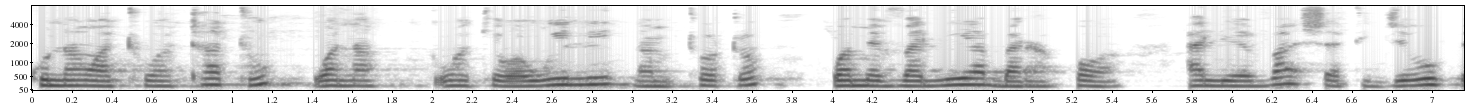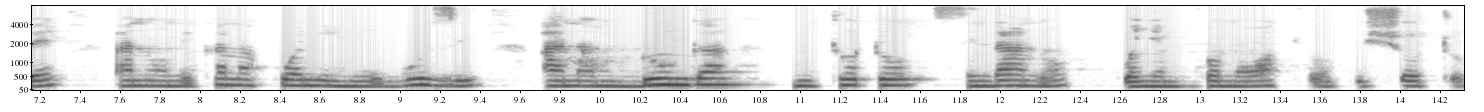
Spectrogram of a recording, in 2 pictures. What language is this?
Swahili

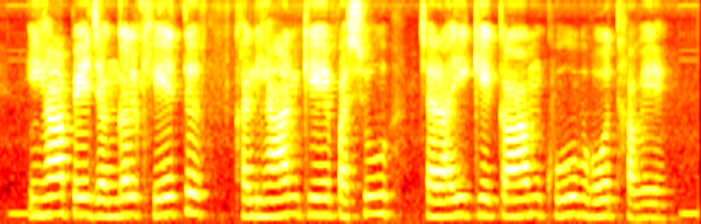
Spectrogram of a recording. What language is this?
Bhojpuri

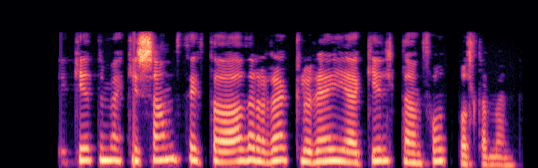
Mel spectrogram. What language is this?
Icelandic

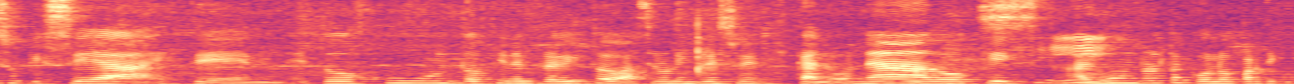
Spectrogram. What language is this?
Spanish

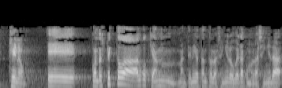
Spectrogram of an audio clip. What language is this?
Spanish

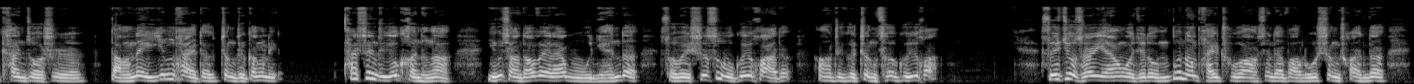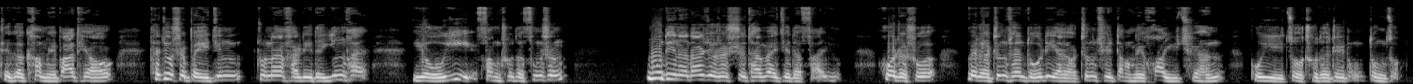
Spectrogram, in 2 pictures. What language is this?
Chinese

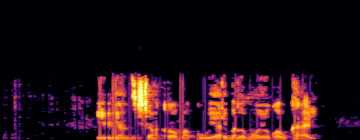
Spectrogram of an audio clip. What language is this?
Swahili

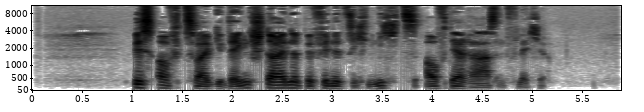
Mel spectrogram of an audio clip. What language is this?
German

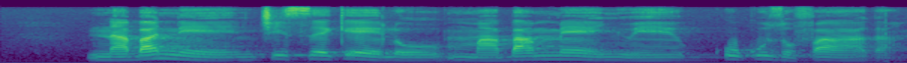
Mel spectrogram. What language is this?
Zulu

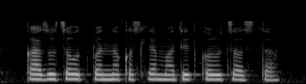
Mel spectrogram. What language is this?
Marathi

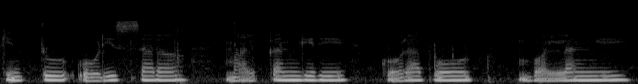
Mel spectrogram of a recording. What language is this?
Odia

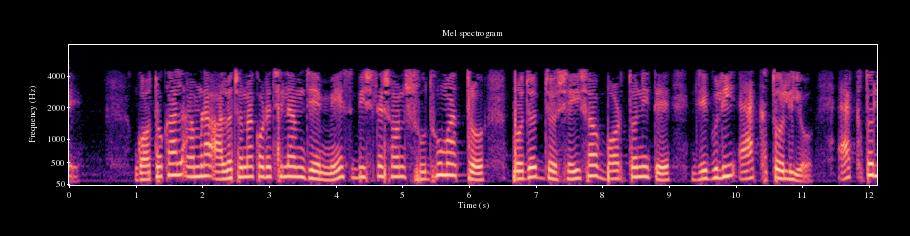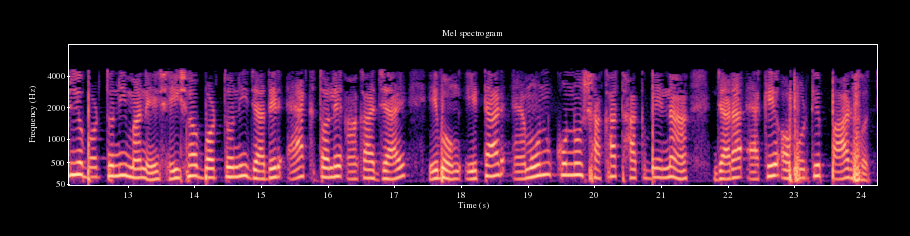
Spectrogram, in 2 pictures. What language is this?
Bangla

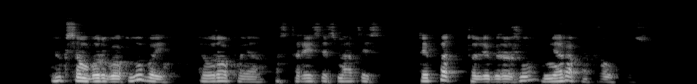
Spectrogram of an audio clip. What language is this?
Lithuanian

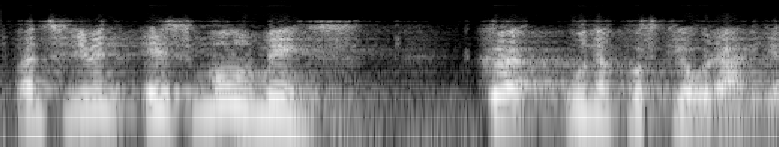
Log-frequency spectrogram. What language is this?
Catalan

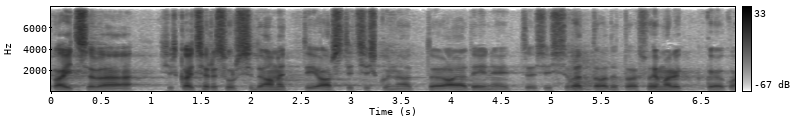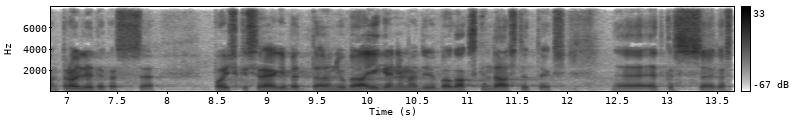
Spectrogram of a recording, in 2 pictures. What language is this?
Estonian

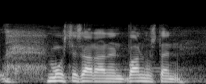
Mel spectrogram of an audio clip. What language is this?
Finnish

